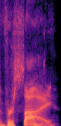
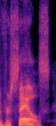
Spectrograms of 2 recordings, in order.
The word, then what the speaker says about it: Versailles: there's a road um it's versaille but everyone would always say for sales or versalis and i remember when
